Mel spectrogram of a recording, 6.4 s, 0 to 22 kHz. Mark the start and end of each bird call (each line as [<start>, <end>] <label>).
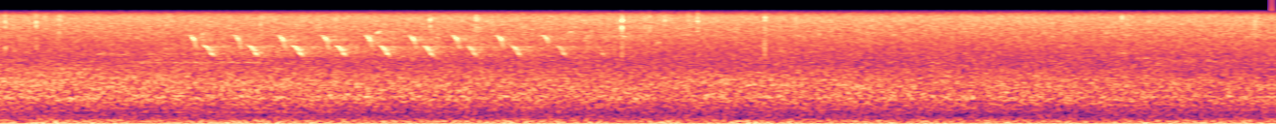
[1.27, 2.97] Swamp Sparrow (Melospiza georgiana)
